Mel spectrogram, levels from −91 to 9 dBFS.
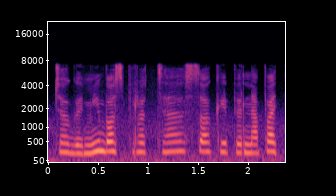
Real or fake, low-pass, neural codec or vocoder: real; 7.2 kHz; none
